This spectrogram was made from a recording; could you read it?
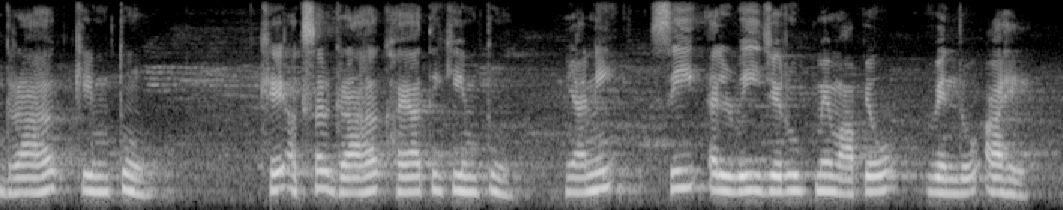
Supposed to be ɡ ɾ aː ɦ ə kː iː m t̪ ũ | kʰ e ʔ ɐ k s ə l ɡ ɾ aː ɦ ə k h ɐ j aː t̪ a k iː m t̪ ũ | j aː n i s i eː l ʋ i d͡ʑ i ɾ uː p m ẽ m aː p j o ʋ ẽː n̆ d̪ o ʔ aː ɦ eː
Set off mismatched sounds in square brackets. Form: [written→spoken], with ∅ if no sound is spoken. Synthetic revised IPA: ɡ ɾ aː ɦ ə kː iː m t̪ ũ | kʰ e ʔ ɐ k s ə [l→ɾ] ɡ ɾ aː ɦ ə k h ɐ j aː t̪ [a→i] k iː m t̪ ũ | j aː n i s i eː l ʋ i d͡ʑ [i→e] ɾ uː p m ẽ m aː p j o ʋ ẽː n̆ d̪ o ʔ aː ɦ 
